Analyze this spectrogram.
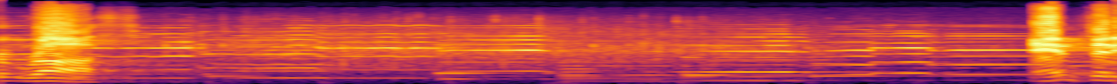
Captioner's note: audience applauses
